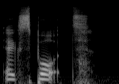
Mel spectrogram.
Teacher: The verb, we put stress on the second syllable.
